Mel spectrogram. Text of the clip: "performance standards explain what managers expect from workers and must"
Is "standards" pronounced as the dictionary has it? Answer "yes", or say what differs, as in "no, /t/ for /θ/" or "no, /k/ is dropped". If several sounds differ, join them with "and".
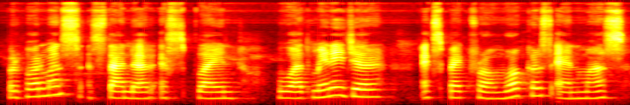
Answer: no, /z/ is dropped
